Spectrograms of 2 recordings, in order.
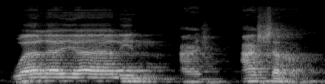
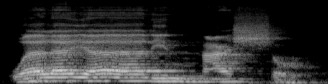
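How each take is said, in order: First: The last word ends with an 'ar' sound. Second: The last word ends with an 'ur' sound. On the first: The speaker calls it wrong. "jangan walayalin ashar" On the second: The speaker calls it right. "tidak ashar tapi ashur"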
